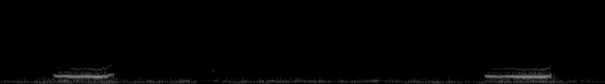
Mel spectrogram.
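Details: Two loud, buzzing, tonal snores about four seconds apart from a sleeping black cat; normal sleep sound.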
